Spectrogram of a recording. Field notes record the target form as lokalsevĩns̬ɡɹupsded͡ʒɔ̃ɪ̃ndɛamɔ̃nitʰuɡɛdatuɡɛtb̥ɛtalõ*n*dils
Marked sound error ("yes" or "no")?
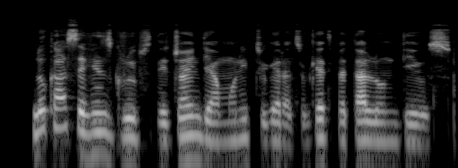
no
